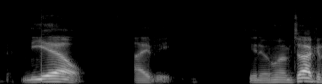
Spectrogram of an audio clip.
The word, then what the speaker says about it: Niele Ivey: He is speaking of Niele Ivey, not Niele Ivey. Niele Ivey.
